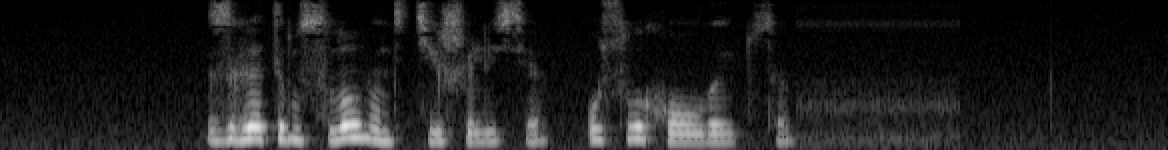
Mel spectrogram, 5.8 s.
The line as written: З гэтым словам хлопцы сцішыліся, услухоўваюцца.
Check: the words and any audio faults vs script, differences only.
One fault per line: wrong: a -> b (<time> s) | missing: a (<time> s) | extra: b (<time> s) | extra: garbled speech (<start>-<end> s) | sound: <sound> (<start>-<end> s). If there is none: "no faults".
missing: хлопцы (1.9 s)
